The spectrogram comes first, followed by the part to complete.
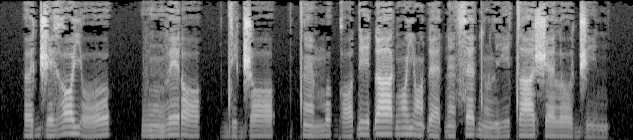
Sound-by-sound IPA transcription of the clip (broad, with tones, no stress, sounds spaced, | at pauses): ə˨˦ d͡ʒ e˧ ɣ ɔ˦ j oː˨˦ | v ũ˨ v e˦ ɾ ɔ˧ | d i˨ d͡ʒ ɔ˦ | t ɛ̃˨ m o˧ ɡ ɔ˨˦ ɗ i˦ ɗ aː˦ ɡ ɔ̃˦ j ɔ̃˧ ɗ ɛ˨ ɗ ɛ̃˧ s ɛ˦ d ũ˨ l j i˧ t aː˦ ʃ ɛ˧ l oː˧ d͡ʒ i˨ n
